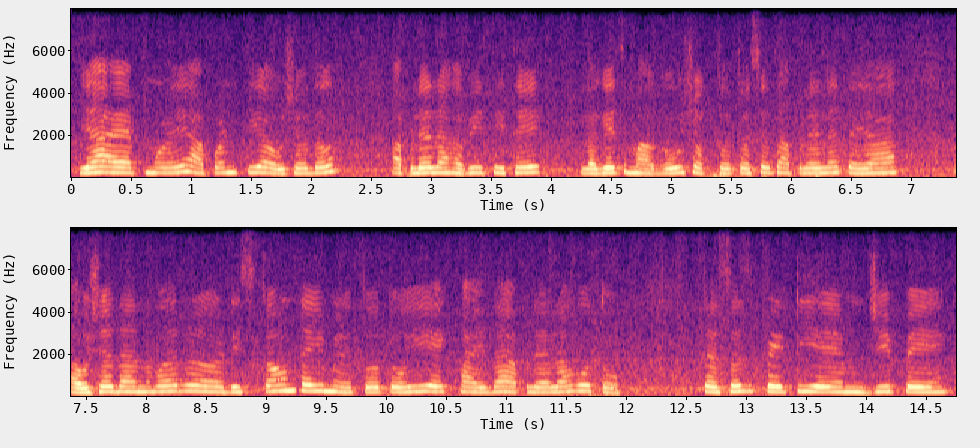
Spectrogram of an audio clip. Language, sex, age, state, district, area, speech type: Marathi, female, 60+, Maharashtra, Palghar, urban, spontaneous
